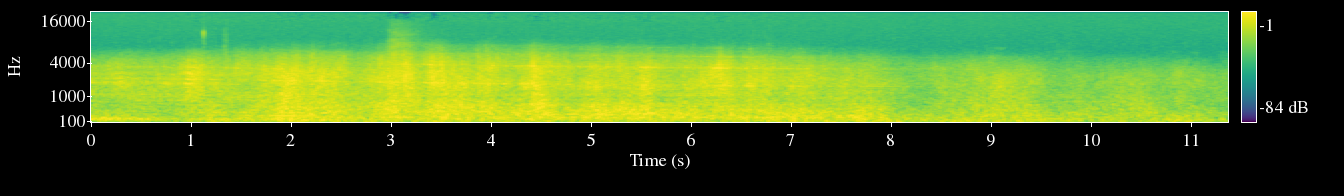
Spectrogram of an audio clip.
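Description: vehicle, airplane passing overhead

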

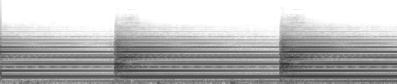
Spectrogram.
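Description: sound effect, bell ringing

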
